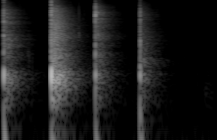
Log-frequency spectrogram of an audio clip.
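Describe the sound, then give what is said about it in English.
Four sharp, crisp hand claps in a slow, slightly uneven rhythm, the second one loudest, each snapping out and fading quickly, with no voices alongside. “Round of applause.”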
